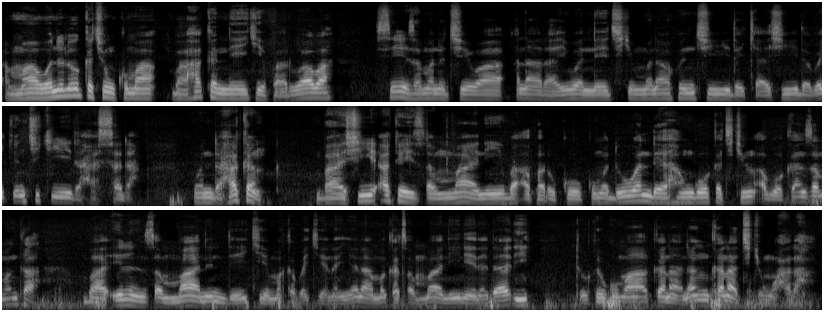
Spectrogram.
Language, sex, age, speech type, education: Hausa, male, 15-29, spontaneous, primary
